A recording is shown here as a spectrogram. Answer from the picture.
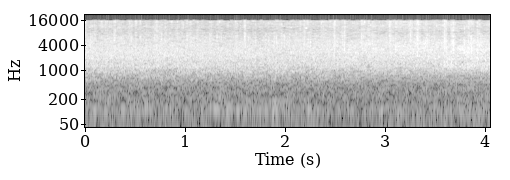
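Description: HO scale model trains running on KATO Unitrack: a steady hiss of metal wheels rolling on the rails, growing louder near the end as a train comes closer.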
